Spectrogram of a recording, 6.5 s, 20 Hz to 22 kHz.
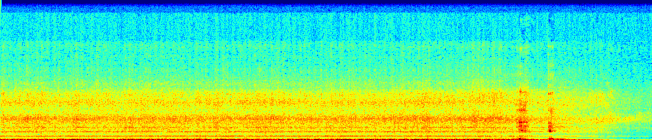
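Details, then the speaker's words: Evercool EC7015M12BA slim 70mm 3-pin ball-bearing fan (sold as StarTech FAN7X15TX3) at high speed: steady rushing air, thin whine over low hum, no bearing noise at speed; small fan spins very fast with fair power, normal. "as with all small fans that actually need to move air this one spins very fast and it has a fair amount of power to it"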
